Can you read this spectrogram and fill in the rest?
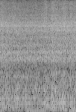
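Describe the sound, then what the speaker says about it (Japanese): An express train of the Thai State Railway's Nam Tok line rolls past close by, a steady loud rumble of wheels and carriages that fills the whole stretch without a break. "うちの急行列車はなんかだいぶ立派な電車だね。"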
